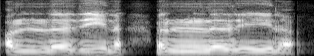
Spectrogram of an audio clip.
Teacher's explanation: لام موٹا پڑھا جا رہا ہے, اس کو باریک پڑھنا ہے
